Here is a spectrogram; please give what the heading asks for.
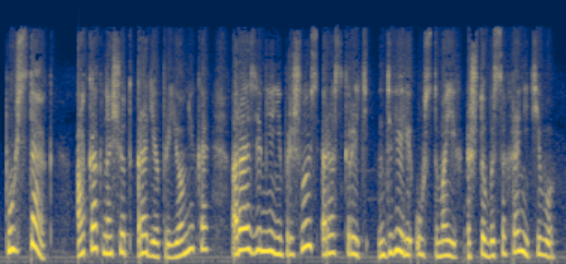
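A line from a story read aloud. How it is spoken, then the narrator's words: Exclaiming. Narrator (Russian): воскликнула я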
